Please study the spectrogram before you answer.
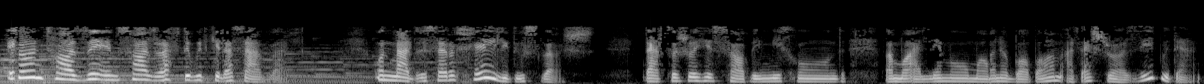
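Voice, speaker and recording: A woman storyteller gently narrating a bedtime story for children on the radio, speaking directly to the kids. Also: deep voice, animated, slightly rough, dry recording, highs cut off, soft background music. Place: radio studio.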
